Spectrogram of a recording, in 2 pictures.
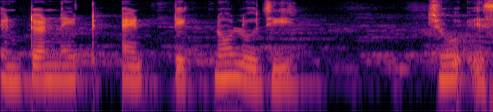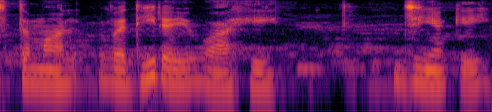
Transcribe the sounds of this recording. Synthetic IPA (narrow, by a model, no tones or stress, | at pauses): ɪ̃ɳʈəɾneːʈɛ̃ːʈɛːk̚noːloːd͡ʑi | d͡ʑoːʔɪst̪eːmaːlʋɐd̪ʱiɾɐɦijoaːɦeː | d͡ʑiːə̃keː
